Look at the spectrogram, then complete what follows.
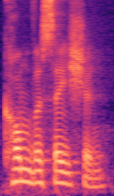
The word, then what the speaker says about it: conversation: the first syllable conversation the second one conversation where's the stress there it's actually on the third syllable primary stress conversation the next one interview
